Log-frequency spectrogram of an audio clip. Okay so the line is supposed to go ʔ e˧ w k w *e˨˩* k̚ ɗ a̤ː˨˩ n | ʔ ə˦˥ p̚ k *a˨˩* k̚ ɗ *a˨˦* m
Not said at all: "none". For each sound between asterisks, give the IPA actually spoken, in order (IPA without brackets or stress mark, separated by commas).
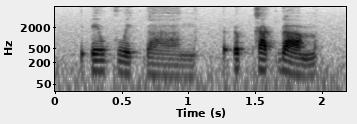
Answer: e˨˩, a˦˥, a˧˩˨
